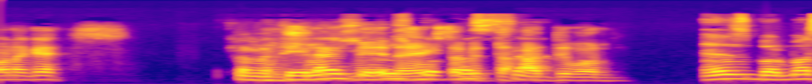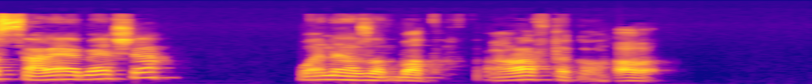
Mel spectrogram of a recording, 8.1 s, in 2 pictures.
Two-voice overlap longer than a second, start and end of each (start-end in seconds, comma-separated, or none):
1.3-2.8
